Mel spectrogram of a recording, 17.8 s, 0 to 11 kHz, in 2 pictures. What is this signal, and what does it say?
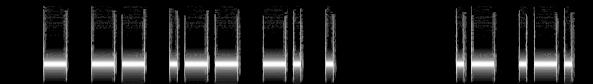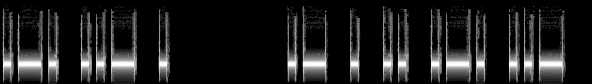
Morse code, heard as a keyed tone, about 10 wpm, 800 Hz. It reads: TMWNE ARRUE AEIRU
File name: LEZIONI / 3 MWRO / 3 MWR 10wpm 1952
